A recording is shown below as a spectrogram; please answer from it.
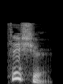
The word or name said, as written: fisher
